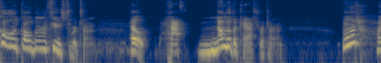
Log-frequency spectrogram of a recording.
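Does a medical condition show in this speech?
No.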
